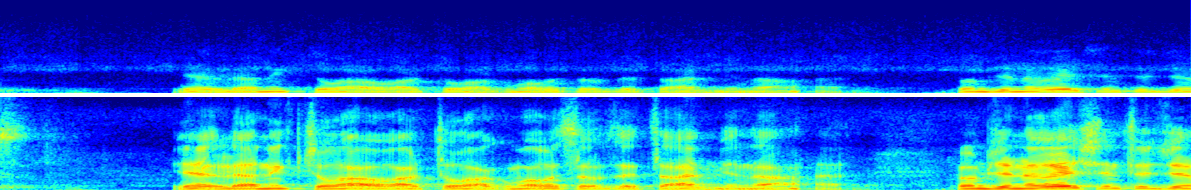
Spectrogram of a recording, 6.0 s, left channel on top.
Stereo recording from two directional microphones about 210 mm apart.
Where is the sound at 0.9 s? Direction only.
20° right (ahead or behind).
